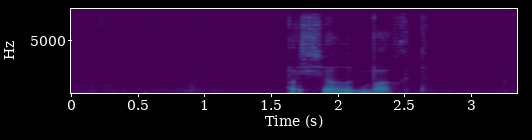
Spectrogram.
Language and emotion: Russian, neutral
